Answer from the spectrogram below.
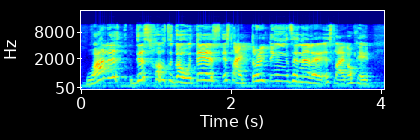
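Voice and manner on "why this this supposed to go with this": high confused questioning; baffled. Retold or imitated. Alone with the mic parts, high baffled questions. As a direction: puzzle over the parts, voice up high. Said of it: "I'm like".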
